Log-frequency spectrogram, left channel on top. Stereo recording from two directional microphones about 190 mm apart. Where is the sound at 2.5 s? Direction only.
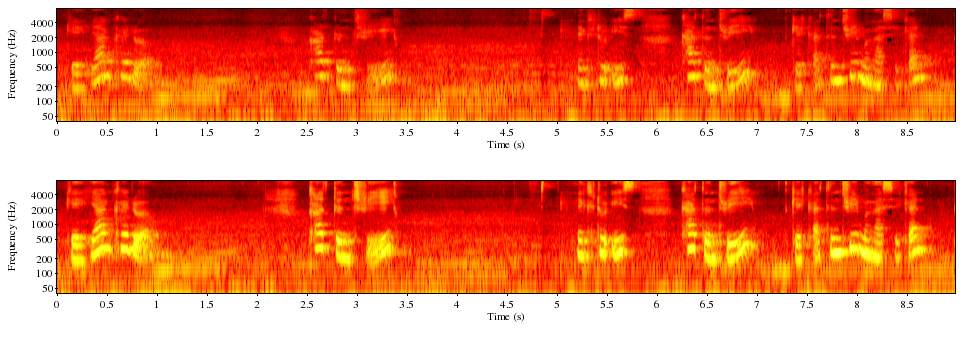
40° right (ahead or behind).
